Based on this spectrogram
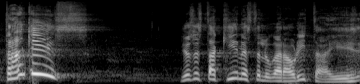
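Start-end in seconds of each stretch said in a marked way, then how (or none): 0.0-0.9 squeaky high, loud playful chill out; jokey high reassurance to restless listeners; high-pitched mock soothing. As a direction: toss it off in a silly high voice. Preacher mock-soothes impatient audience.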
